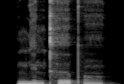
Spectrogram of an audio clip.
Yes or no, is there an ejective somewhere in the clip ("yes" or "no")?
yes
